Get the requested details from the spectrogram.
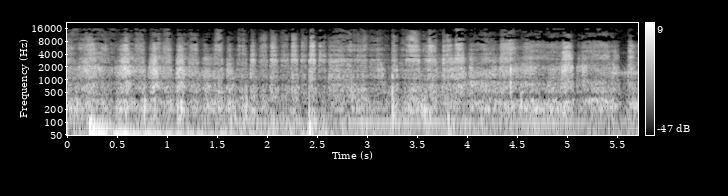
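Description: Steady, irregular rasping with no ringing, just short broad scratches rich in hiss. Fingernails drag over the paper-covered boards and raised lettering of a hardcover book, giving a dry, papery texture with a faint low thump from the held book.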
